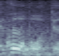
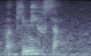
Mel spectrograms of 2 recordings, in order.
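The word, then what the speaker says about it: 公房: きっていうか憧れかなっていうふうに思うんですけど、安倍工房のそのなんだろう、僕が安倍工房に持つ憧れっていうのは、多分彼の作品、もっと言えば作品を作る過程で、彼自身が作家になる前の安倍工房っていうのはまあペンネームなんですけど、本名は君房、公園の公に房、それを読み方が違うだけで、音読みで工房っていうのをまあペンネームにしてるんですけども、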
